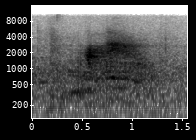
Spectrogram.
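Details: A domestic cat gives a single short, soft meow that rises slightly and then falls, while a person quietly coaxes it nearby.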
